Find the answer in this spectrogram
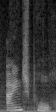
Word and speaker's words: Einspruch: Einspruch. Einspruch.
